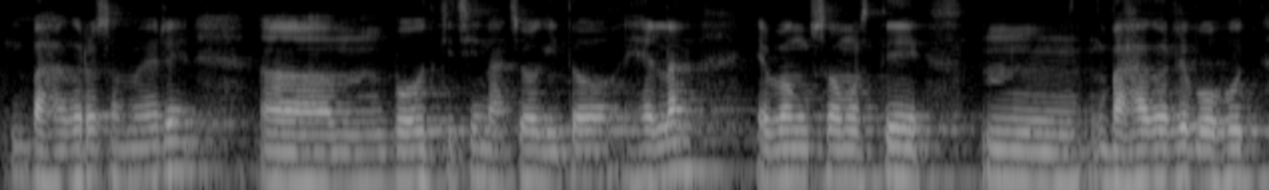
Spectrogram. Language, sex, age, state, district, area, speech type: Odia, male, 18-30, Odisha, Subarnapur, urban, spontaneous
